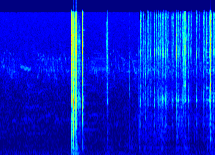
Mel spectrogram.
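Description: Bronica ETR-Si medium format film camera taking a shot: a sharp double click of the mirror and leaf shutter at an eighth of a second about a second and a half in. Near the end comes a quick run of ratcheting clicks as the film is wound on to the next frame.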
